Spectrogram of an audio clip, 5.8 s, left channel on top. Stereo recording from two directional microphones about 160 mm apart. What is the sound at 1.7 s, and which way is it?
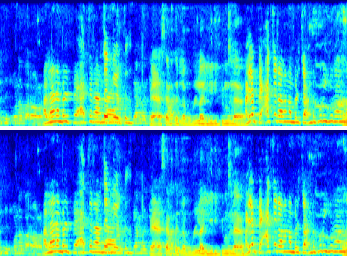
Speech, 90° left.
